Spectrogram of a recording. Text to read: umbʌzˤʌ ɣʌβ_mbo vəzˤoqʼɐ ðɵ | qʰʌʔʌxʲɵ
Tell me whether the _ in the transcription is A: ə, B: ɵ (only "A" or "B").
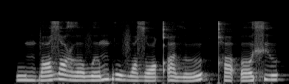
A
